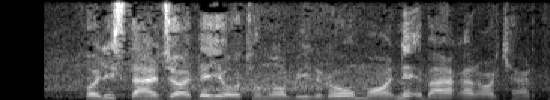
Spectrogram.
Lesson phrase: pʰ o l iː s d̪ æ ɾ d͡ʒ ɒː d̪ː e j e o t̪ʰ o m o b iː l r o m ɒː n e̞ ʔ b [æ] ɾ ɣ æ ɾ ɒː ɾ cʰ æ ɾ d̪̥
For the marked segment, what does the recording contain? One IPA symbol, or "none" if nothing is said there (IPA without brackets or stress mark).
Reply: æ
